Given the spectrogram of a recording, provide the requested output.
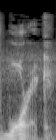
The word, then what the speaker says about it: Warwick: can't shake the feeling it's pronounced warrick warg is an ex-gangster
